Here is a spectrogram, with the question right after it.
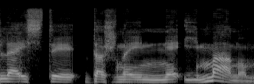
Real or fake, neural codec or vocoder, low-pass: fake; vocoder, 44.1 kHz, 128 mel bands, Pupu-Vocoder; 14.4 kHz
